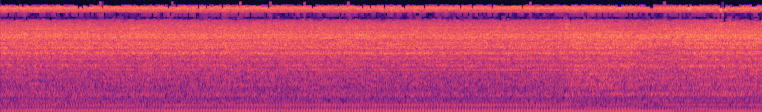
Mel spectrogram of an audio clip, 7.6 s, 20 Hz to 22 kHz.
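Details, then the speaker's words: MK7 VW GTI 2.0T EA888.3 after a 529 Innovations oil cooler install; cranked with the high-pressure fuel pump unplugged to build oil pressure, giving fast starter churning at about three beats a second that never fires, cranking without starting. "Before I start it, I'm gonna crank it without the high pressure fuel pump attached. That way the car doesn't start, it'll just crank."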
